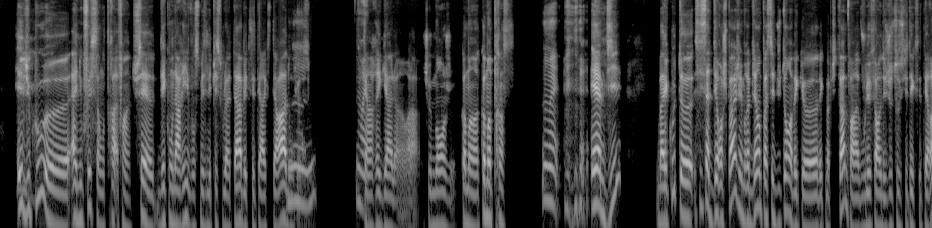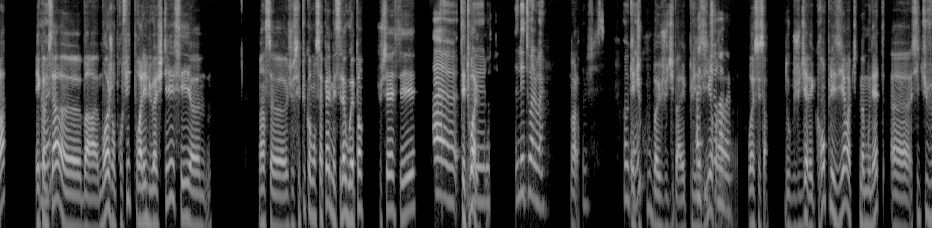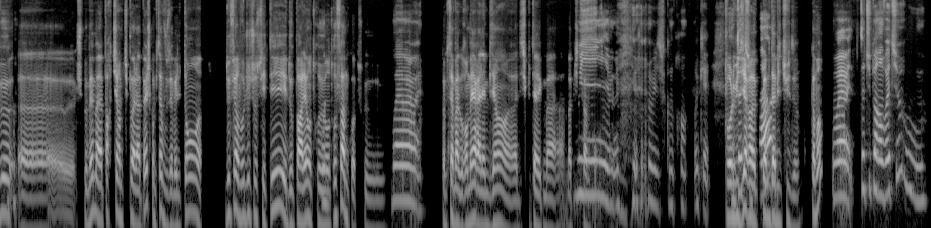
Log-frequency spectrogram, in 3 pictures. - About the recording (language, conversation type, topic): French, podcast, Peux-tu me raconter une fois où tu t’es perdu(e) ?
- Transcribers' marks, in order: tapping; chuckle; unintelligible speech; drawn out: "heu"; chuckle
